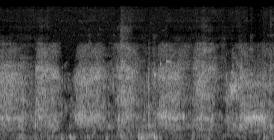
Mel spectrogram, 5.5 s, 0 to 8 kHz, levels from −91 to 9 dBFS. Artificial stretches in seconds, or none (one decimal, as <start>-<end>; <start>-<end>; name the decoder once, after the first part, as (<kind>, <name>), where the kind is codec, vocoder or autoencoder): 0.0-1.0 (codec, SNAC); 2.3-2.9; 3.4-4.8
